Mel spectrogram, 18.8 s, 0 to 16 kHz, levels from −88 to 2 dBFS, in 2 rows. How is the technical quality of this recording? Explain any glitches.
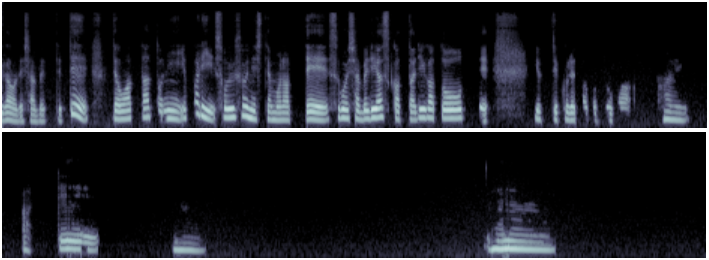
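No technical glitches can be heard anywhere in this recording.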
